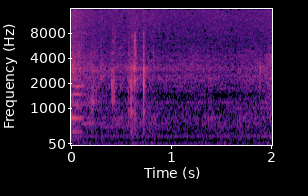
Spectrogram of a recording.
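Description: Near silence: the faint, steady drone of a distant approaching diesel train, with a few short high chirps about half a second in.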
